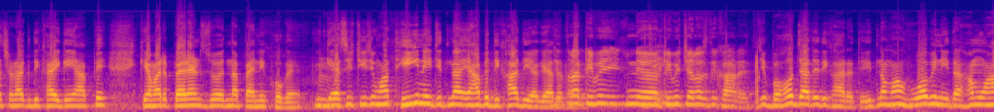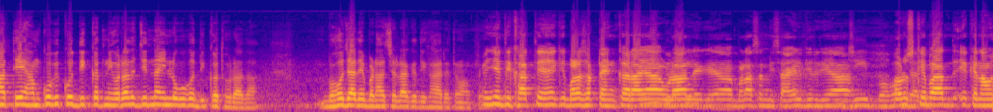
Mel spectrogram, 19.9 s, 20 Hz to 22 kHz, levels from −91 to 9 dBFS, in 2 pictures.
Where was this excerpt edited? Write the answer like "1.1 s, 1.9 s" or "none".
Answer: none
